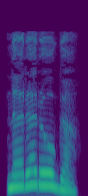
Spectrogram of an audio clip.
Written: ನರರೋಗಿ

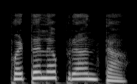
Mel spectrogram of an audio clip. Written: ಪಟಲಪ್ರಾಂತ

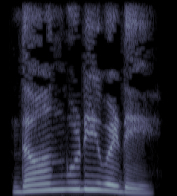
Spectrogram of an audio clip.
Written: ದಾಂಗುಡಿವಡೆ

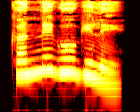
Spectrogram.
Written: ಕನ್ನೆಗ್ಗಿಲು

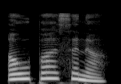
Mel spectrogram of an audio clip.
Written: ಔಪಾಸನೆ

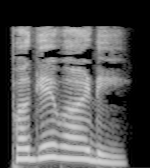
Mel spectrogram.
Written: ಪಕ್ಕೆವೆಟ್ಟ

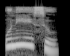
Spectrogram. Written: ಉನಿಯಿಸು

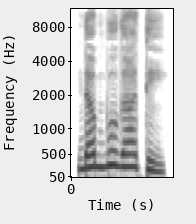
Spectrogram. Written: ಡಬ್ಬುಗಾತಿ

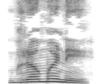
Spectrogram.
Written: ಭ್ರಮಣಿ

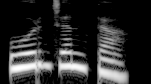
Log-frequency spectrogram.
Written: ಓರ್ಜಂತ

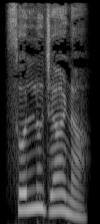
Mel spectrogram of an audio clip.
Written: ಸೊಲ್ಲುಜಾಣ

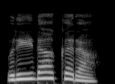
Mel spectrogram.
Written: ವ್ರೀಡಾಕರ

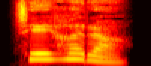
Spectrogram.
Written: ಚೇಹರಾ

